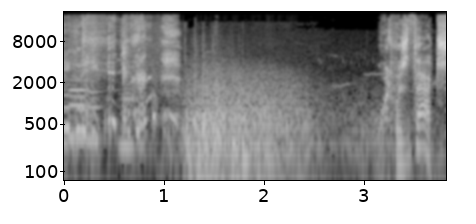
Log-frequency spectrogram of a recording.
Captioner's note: both giggle; thunder rumbling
